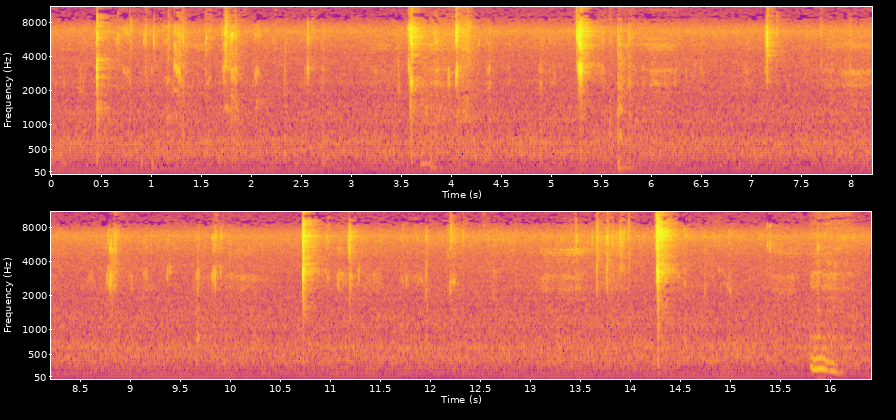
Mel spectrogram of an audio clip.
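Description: Close-up chewing and mouth sounds of someone eating fried chicken by hand: scattered sharp wet clicks and smacks a second or few apart, with a short falling vocal hum near the end.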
